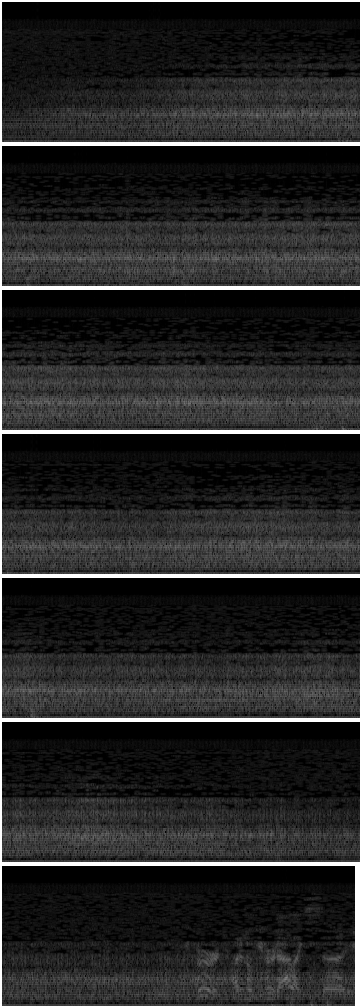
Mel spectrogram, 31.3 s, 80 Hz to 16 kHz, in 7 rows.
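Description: Steady rushing roar of an Ariane 5 rocket at liftoff and early climb, its Vulcain main engine and two solid boosters firing, heard through the launch broadcast feed. The roar fades slightly toward the end.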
